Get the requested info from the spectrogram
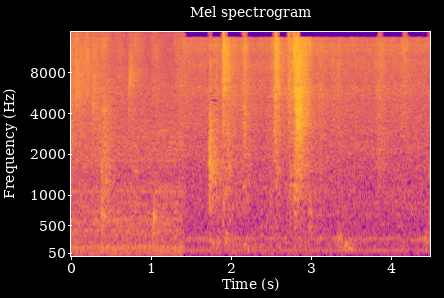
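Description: A few light, sharp knocks and taps in quick succession, after a faint steady hum that cuts off about a second and a half in.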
